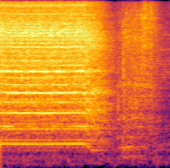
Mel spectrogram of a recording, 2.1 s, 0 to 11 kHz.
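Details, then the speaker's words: 1932 Ford Roadster with freshly swapped 335hp supercharged Ardun flathead, magneto off and fuel pump fuse pulled, cranked on the starter to prime oil: steady high starter whine, no firing, winding down; oil pressure reaching about 40 psi, normal cranking without ignition. "right the mag is shut off I pulled the fuse out of the fuel pump so the fuel pump's not going to be running crank this thing over and wait for some oil to pressure up"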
